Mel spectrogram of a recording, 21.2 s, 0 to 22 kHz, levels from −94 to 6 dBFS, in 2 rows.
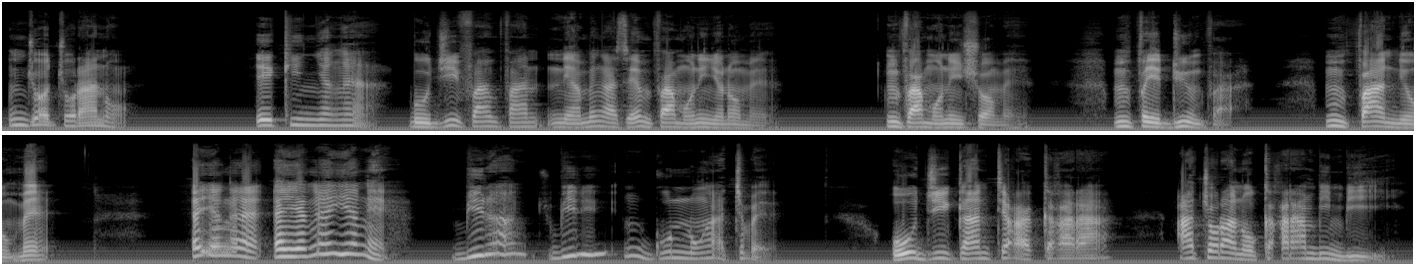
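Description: A steady low drone sits under the speech from start to finish, a mains hum at 50 Hz running roughly 20 dB below the speech. Power-line current is leaking into the signal, most plausibly through a ground loop or a nearby transformer.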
